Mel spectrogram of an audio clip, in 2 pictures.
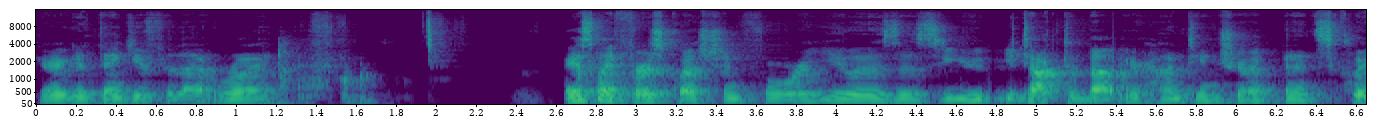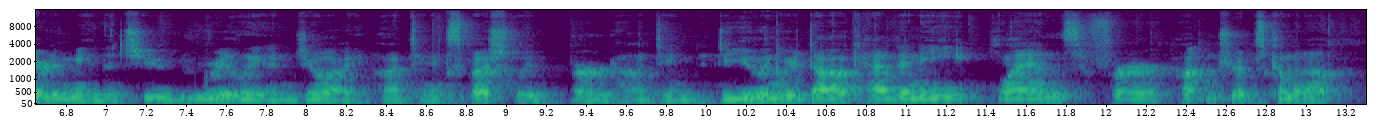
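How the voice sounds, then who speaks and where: A man's voice: fairly low pitch, normal speed. A man acting as a contest interviewer, asking questions and responding in a conversational way.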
